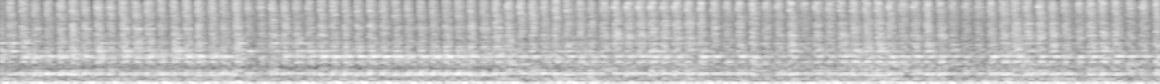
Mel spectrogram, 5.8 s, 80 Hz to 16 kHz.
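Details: 1977 Chevrolet Camaro running: loud engine with a fast, even clatter over the exhaust drone; weird engine noise, cause unclear.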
